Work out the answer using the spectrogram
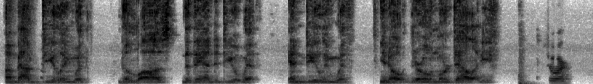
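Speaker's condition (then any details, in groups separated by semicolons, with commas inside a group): Laryngectomy; total laryngectomy after radiation damage, voice prosthesis, neck stoma breathing; several years since surgery; slower with more pauses, no laughter sound, breaks help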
